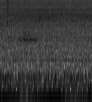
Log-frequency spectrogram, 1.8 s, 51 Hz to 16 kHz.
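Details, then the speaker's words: Zenith console MH2675 amplifier under restoration: faint steady low hum in the left channel, possibly 120 Hz rather than 60-cycle, separate from the snap-crackle popping heard earlier in both speakers; mains hum. "i am getting a little bit of you can just hear a little bit of um i don't think it's 60 cycle it could be i guess almost sounds like 120 in the left channel"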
